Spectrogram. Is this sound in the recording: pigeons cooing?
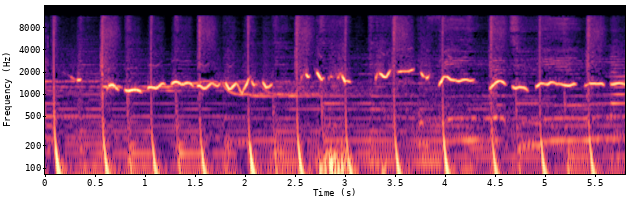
no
